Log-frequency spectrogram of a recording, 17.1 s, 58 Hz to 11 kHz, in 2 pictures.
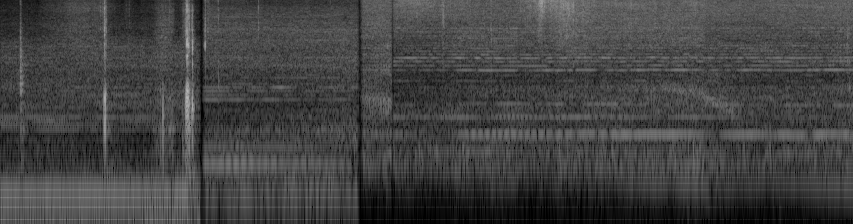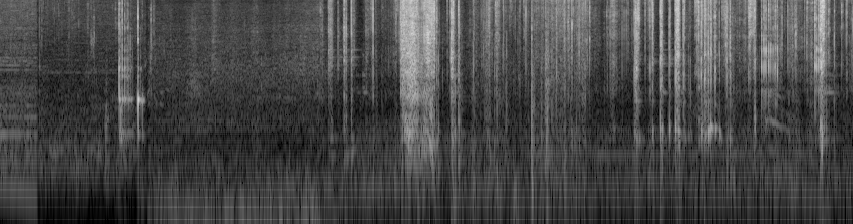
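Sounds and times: plastic bag crinkling: 0:08.9 - 0:17.0.

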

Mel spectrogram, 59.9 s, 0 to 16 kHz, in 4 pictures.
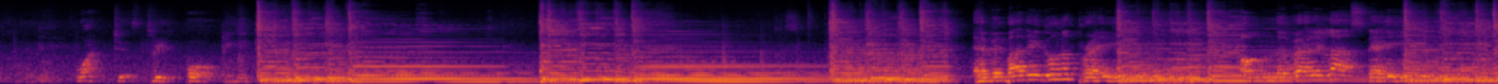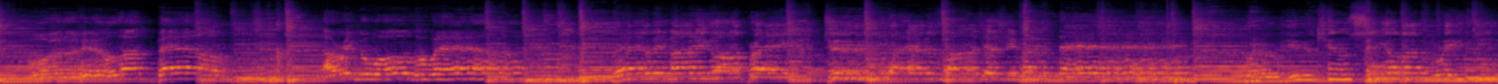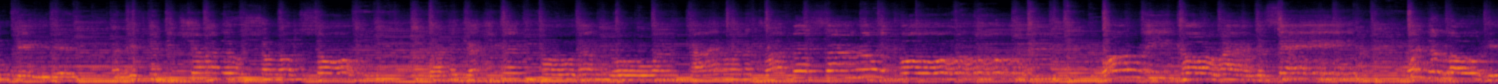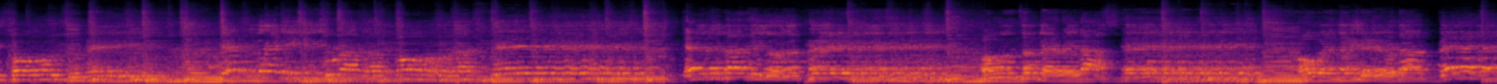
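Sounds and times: acoustic guitars strumming: 0:02.4 - 0:59.9
person singing: 0:21.1 - 0:33.6.

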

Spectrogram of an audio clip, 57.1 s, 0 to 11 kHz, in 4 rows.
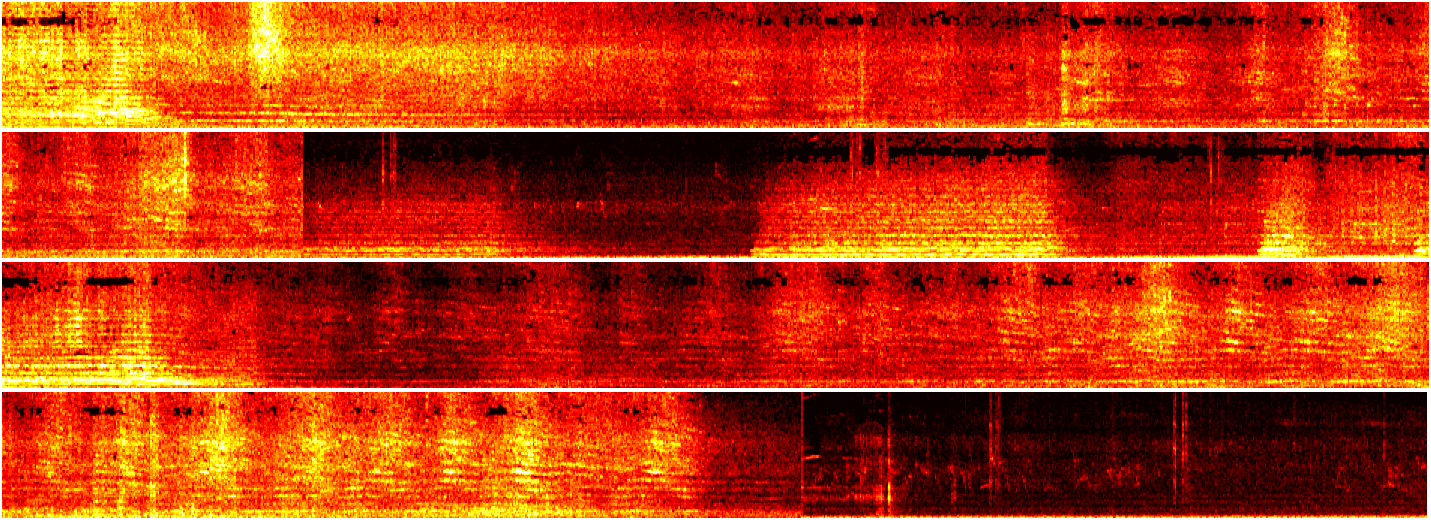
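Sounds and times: locomotive horn blasts: 0:00.0 - 0:02.9, 0:17.3 - 0:19.6, 0:21.8 - 0:25.2, 0:26.8 - 0:27.7, 0:28.3 - 0:31.4
freight train rumbling over rails: 0:00.0 - 0:57.0.

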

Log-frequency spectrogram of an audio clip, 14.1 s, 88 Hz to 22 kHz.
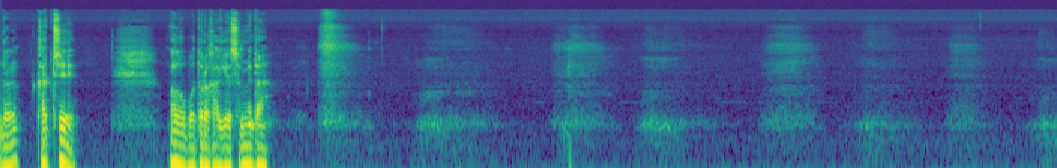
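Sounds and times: soft breaths close to microphone: 0:03.8 - 0:14.0.

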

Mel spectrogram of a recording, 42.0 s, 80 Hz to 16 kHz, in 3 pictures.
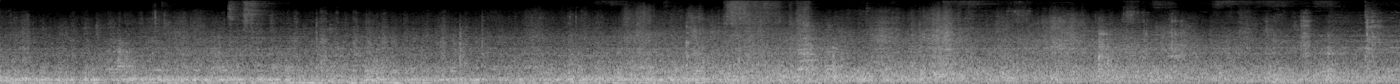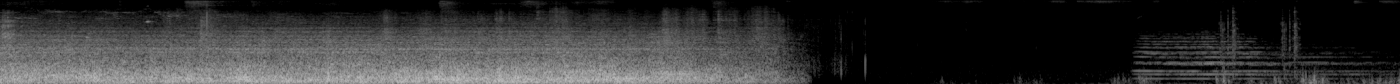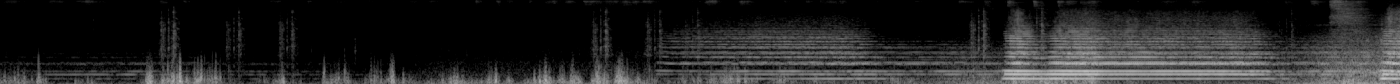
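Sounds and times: train wheels clicking over rail joints: 0:00.0 - 0:22.1
diesel locomotive engine droning: 0:25.3 - 0:42.0.

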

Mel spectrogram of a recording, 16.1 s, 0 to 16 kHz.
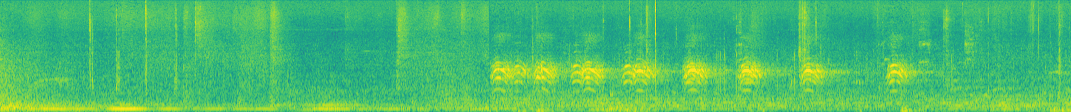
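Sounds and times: crow cawing: 0:07.4 - 0:13.8.

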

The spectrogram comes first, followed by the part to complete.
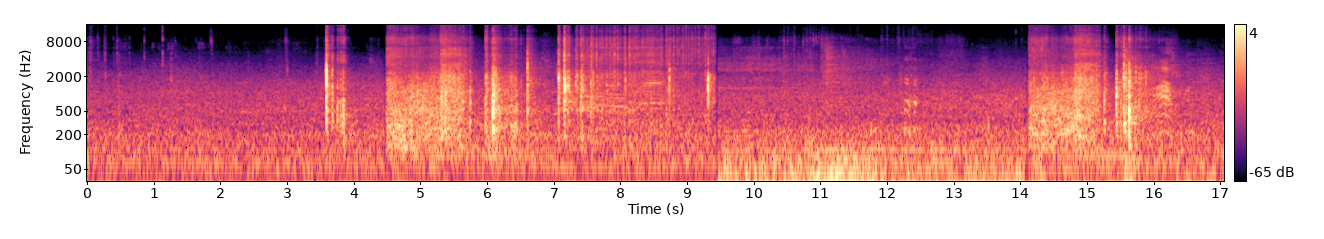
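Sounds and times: skateboard wheels rolling on stone: 0:00.0 - 0:00.8, 0:03.5 - 0:09.6, 0:13.9 - 0:16.2
skateboard clacking: 0:03.5 - 0:09.5, 0:14.1 - 0:16.2.

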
